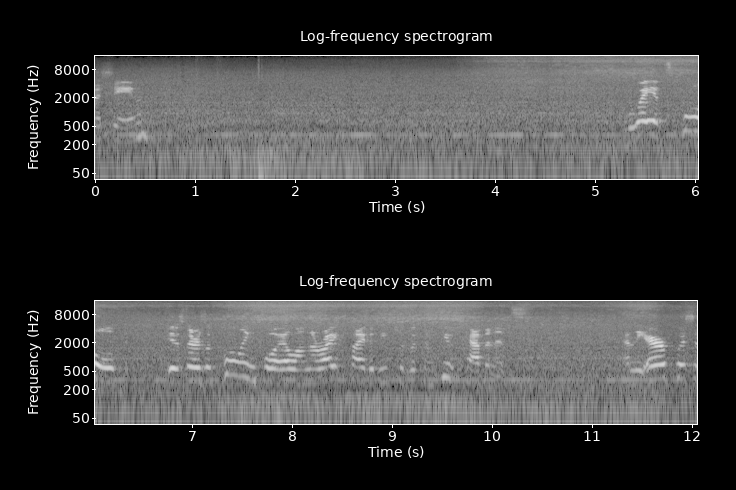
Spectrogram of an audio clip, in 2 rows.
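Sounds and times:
constant hum: 0.0s - 12.0s
cooling blowers whooshing: 0.0s - 12.0s.

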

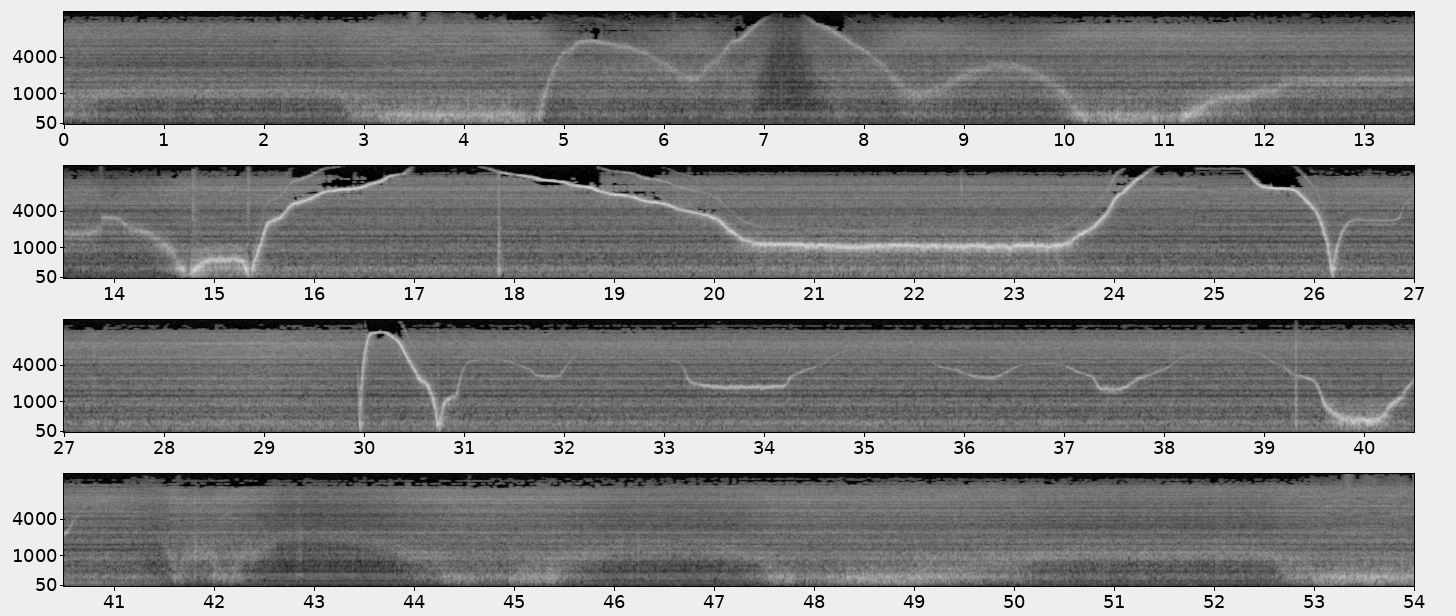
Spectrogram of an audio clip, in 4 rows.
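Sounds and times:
radio static hiss: 0.0s - 54.0s
gliding whistling tones: 4.8s - 7.0s, 7.6s - 16.8s, 18.7s - 24.2s, 30.4s - 32.1s, 33.1s - 34.6s, 35.7s - 38.1s, 39.2s - 40.6s.

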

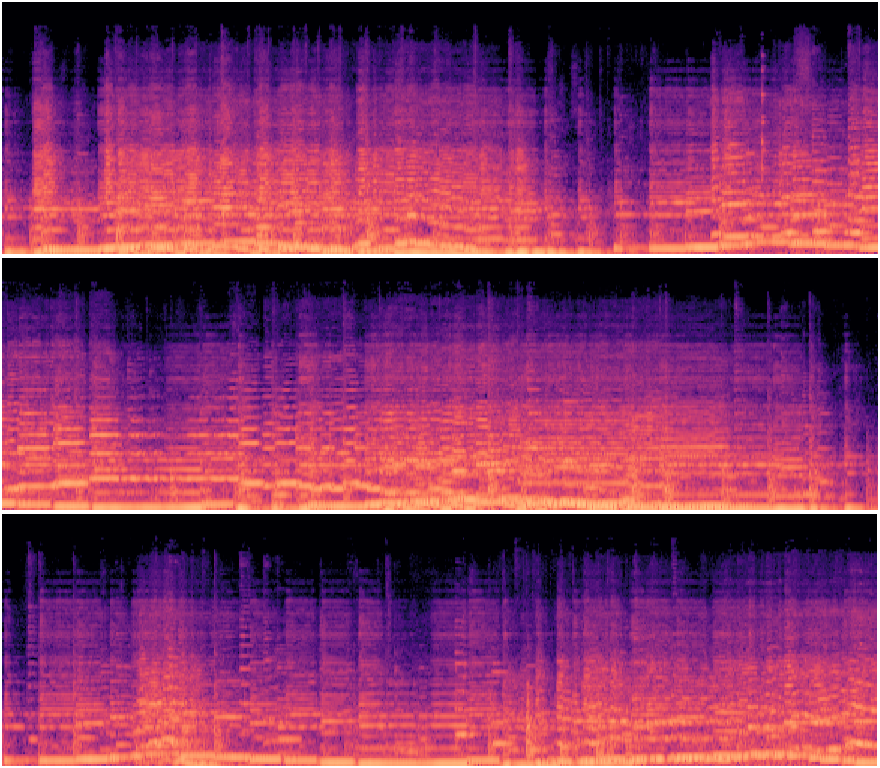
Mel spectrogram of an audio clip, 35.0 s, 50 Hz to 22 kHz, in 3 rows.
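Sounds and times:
bass clarinet: 0.0s - 35.0s
cello: 0.0s - 35.0s.

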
